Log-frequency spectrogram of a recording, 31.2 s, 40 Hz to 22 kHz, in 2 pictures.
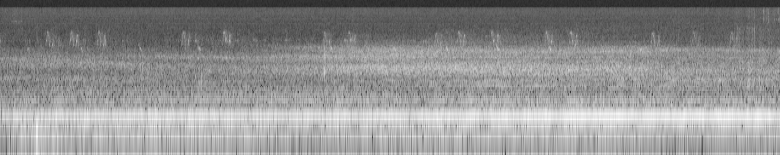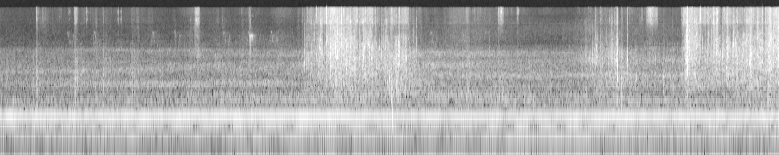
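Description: Steady low hum of a motor running at an unchanging pitch, slowly growing louder. Bursts of rustling and scraping close to the microphone come about 22 seconds in and again near the end.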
